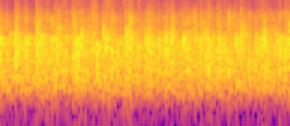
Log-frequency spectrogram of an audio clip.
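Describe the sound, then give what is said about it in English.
A standing church crowd applauds the pastor and his wife, many hands clapping in a dense, continuous patter at fairly even loudness, with no single voice rising above it. “Can we just stand and give him a hand and his wife a hand clap of praise?”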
